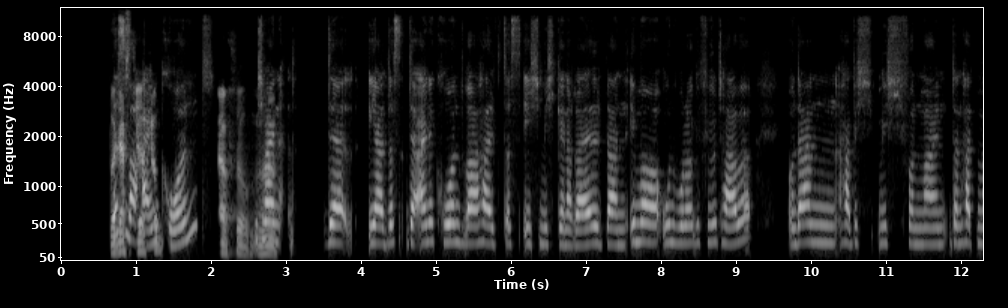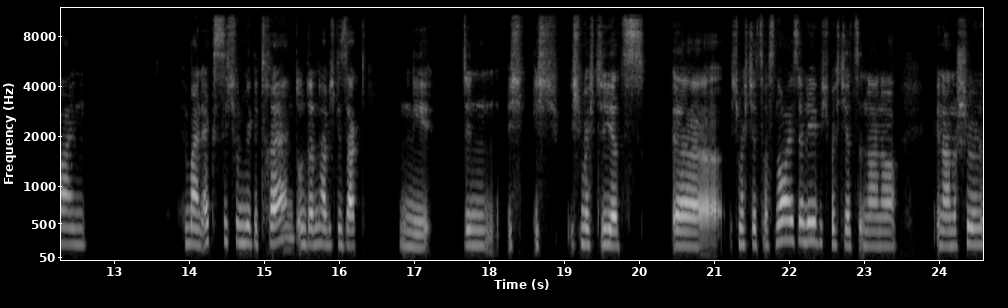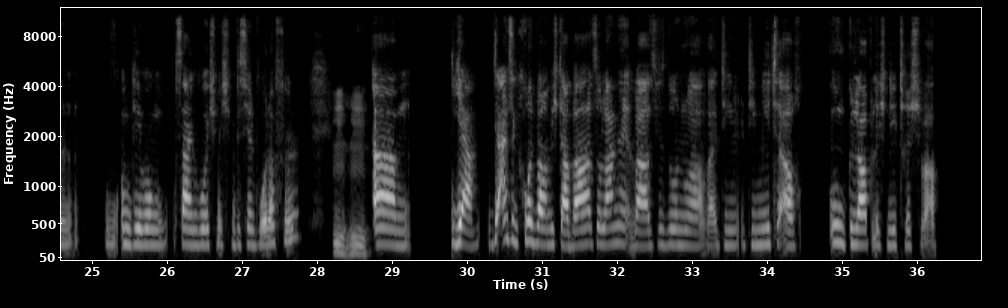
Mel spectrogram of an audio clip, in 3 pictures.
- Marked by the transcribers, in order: stressed: "unglaublich"
- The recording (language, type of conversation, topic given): German, unstructured, Wie stehst du zur technischen Überwachung?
